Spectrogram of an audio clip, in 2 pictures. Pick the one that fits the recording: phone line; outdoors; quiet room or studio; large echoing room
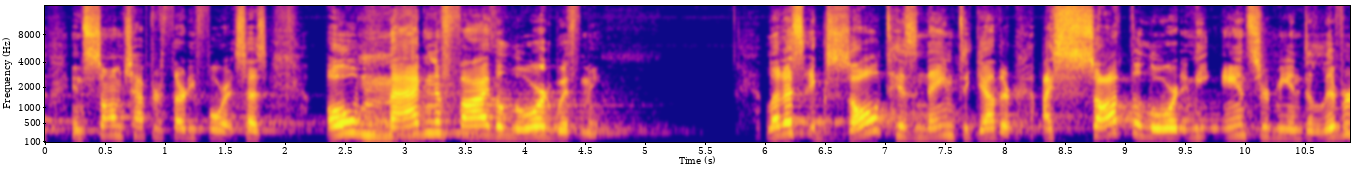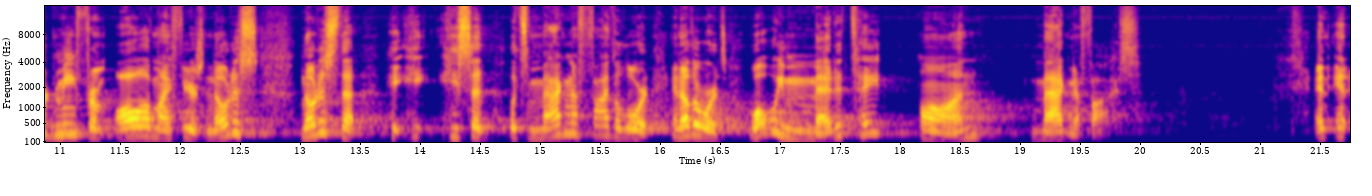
large echoing room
